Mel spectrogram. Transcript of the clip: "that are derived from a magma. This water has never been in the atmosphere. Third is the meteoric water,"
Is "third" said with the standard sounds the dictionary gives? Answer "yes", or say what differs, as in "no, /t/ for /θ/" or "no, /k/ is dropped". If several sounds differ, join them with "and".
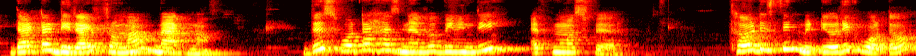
no, /t/ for /θ/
